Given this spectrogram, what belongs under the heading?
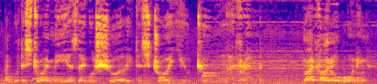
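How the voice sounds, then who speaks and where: A man's voice: fairly low pitch, low-quality recording. A man voicing a sly, theatrical aristocratic collector whose message plays from an old phonograph cylinder in a video game. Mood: ominous. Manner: grand, drawn-out theatrical speech. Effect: played back from an old phonograph cylinder. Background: music.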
